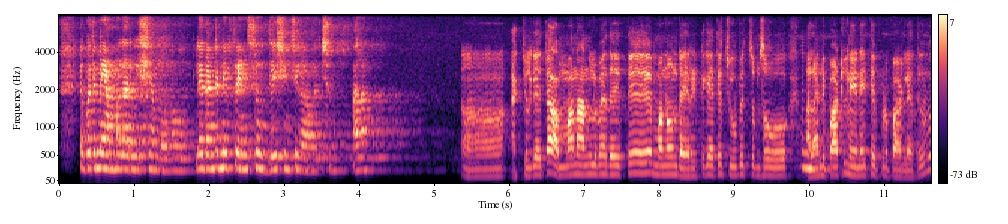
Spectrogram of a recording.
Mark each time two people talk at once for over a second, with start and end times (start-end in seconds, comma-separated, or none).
none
